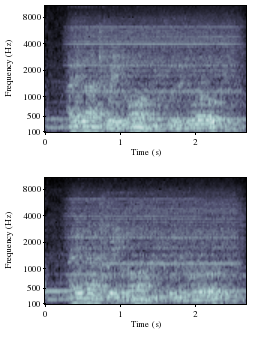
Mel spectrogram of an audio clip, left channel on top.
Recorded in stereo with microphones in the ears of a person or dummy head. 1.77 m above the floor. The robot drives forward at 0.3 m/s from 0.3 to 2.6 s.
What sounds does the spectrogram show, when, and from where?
0.3 s a man speaking: 60° left (ahead or behind), 0.7 m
